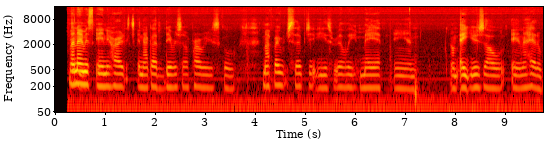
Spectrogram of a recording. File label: Georgia Trailer Park BF age 8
